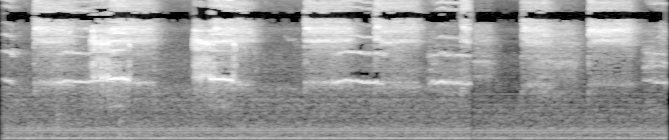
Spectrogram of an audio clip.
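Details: Captive-bred cockatiel chicks raised by a breeder, with lorikeets and a green-cheeked conure also kept nearby; harsh, hissing, raspy bursts about half a second to a second long repeat with short gaps over a low steady hum.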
